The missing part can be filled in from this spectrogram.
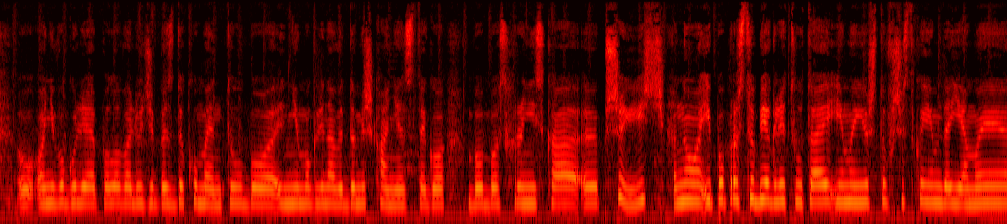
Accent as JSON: {"language": "Polish", "country": "Ukraine", "second_language": "Polish", "lives_now": "Poland", "said": "Jestem sama z Ukrainy i no też tutaj jestem wolontariuszem i pomagam."}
